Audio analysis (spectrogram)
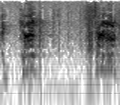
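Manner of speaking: high, frantic begging; desperate pleading. Acted. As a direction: plead for your life. Villain begs under the light.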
